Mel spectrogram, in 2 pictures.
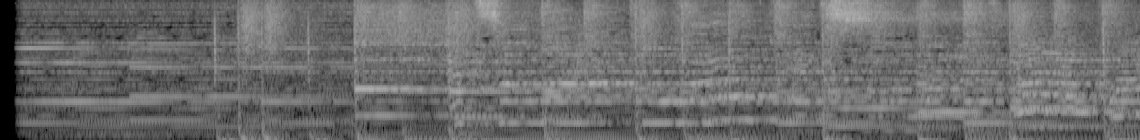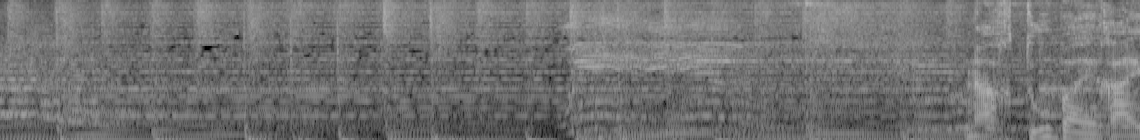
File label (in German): Fremdtake Sanft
